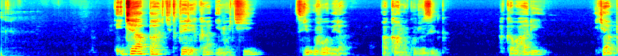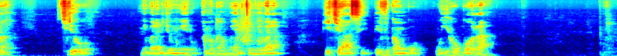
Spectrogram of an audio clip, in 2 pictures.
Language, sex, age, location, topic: Kinyarwanda, male, 18-24, Huye, health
